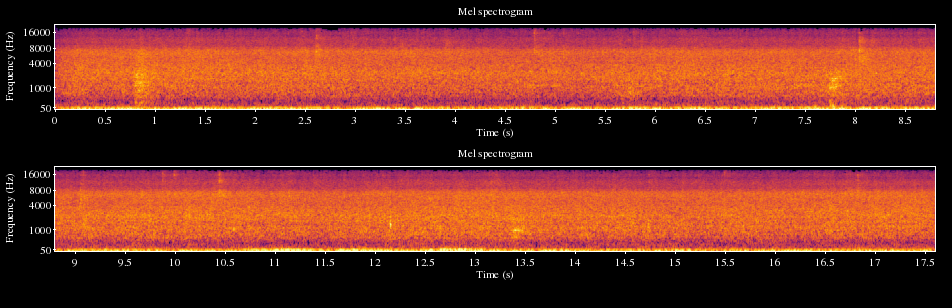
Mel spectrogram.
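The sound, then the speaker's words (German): Heavy rain pours down during a thunderstorm in a dense, unbroken hiss that holds steady throughout, with occasional faint ticks of drops and a soft low rumble swelling briefly near the end. “Aber es scheint wirklich eine längere Geschichte zu werden mit dem Gewitter.”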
